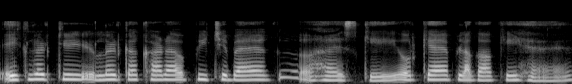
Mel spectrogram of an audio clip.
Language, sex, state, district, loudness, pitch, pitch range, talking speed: Hindi, female, Bihar, West Champaran, -17 LUFS, 215 Hz, 195-225 Hz, 135 wpm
